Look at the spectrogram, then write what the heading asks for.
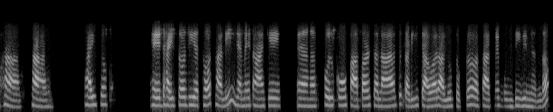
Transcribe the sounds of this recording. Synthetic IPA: ɦã | ɦãː | ɖʱaːisɔ | ɦeɖʱaːisɔd͡ʒiɐt̪ʰokʰaːlid͡ʒɐmẽt̪ɐɦãke | pʰʊlkopaːpəɾsɐlaːt̪kɐɽit͡ʃaːʋəɾaːluʈʊkːɔːɾsaːt̪̚ʰmẽbũːnd̪ʱibʱimɪɾlːoː

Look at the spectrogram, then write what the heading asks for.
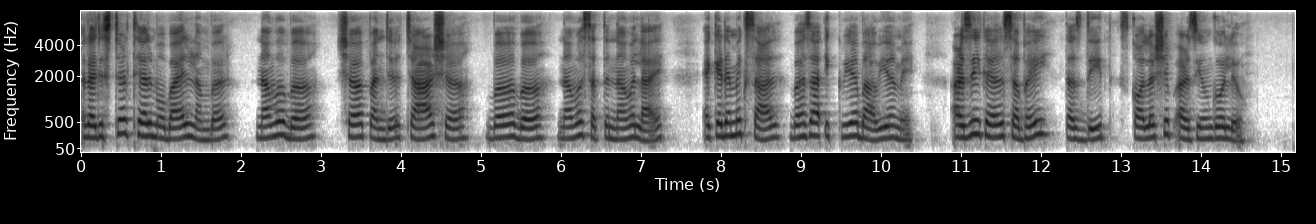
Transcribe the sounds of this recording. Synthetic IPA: ɾed͡ʑɪsʈəɾt̪ʰijəlmoːbaːɪlnɐ̃mbəɾ | nɐʋbɐ | t͡ɕʰɐpɐ̃ɲd͡ʑ̆t͡ɕaːɾʃɐ | bɐbɐnɐʋ̆sɐt̪ʊ̆nɐʋ̆laːɪ | ɛːkeːɖeːmɪksaːlbɐɦɐzaːɾɪkʋiːəbaːʋiːəmẽ | ɐɾzikɐjəlsɐbʱəit̪ɐsd̪iːd̪ | skɔːləɾʃɪpɐɾzijũɡoːlijoː

